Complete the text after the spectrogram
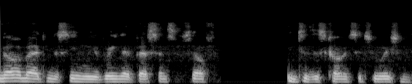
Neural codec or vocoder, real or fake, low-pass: none; real; 7.2 kHz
